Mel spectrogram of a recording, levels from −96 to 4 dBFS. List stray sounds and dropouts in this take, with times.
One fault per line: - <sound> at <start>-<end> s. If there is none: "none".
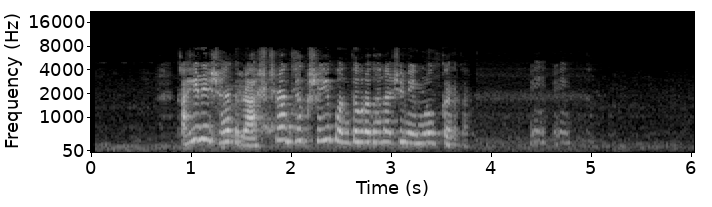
- laugh at 4.4-4.8 s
